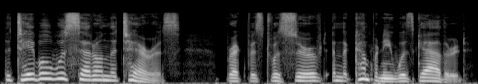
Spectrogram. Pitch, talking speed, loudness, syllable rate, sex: 175 Hz, 190 wpm, -16 LUFS, 5.7 syllables/s, female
